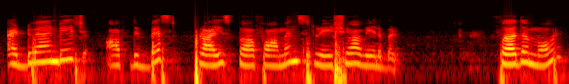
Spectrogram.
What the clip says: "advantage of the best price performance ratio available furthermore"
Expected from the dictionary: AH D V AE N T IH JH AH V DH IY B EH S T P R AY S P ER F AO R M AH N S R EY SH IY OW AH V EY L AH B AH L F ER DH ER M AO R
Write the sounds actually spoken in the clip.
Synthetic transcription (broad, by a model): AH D V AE N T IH JH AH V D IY B EH S T P R AY S P ER F AO R M AH N S R EY SH IY OW AH V EY L AH B AH L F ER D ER M AO R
